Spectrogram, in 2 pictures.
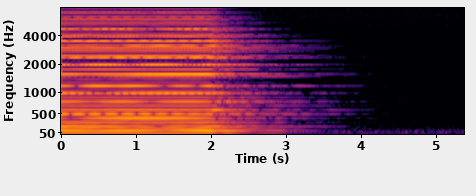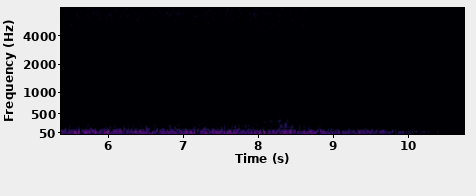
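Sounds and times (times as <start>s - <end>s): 
organ fanfare: 0.0s - 3.7s.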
